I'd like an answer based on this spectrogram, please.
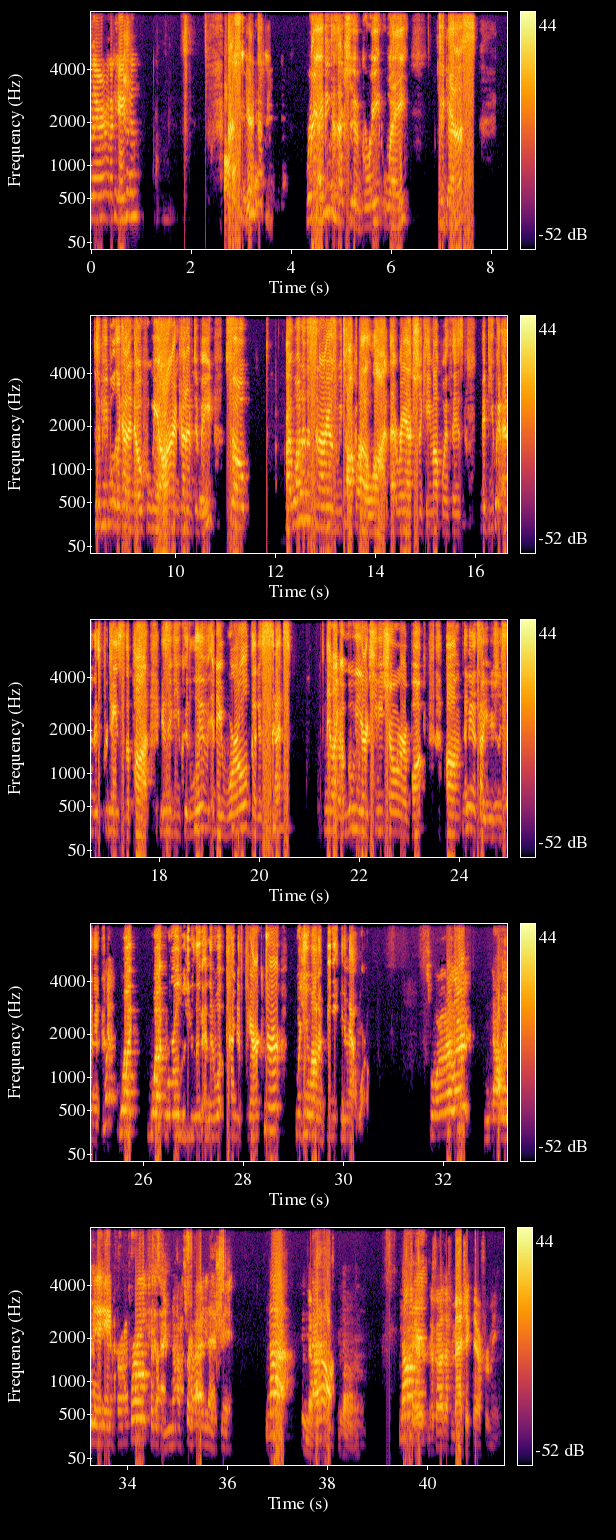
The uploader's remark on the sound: We apologize for the echo in this episode- it was one of the earliest episodes that we recorded, and we are improving with every record.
